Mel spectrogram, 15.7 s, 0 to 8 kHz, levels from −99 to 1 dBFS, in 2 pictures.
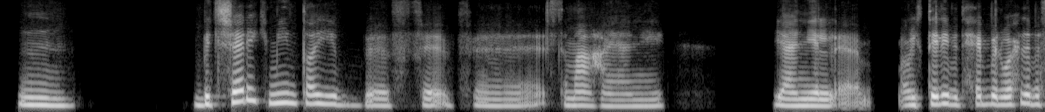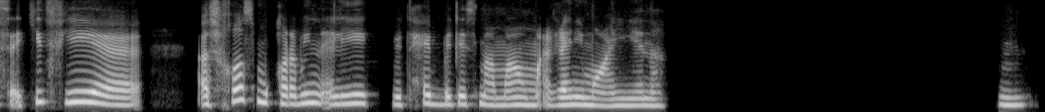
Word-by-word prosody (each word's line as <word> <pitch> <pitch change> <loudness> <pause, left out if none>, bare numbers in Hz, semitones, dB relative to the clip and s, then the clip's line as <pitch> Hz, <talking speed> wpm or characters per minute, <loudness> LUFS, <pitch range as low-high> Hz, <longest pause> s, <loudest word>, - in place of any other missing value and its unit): إمم، 190 -3 +2 0.9
بتشارك 265 +9 +4
مين 250 0 +4
طيب 215 -7 -1
في 180 +1 -6
في 175 +2 -7
سماعها 185 -2 -3
يعني؟ 170 +1 -6 0.8
يعني 180 -2 +3
ال 170 0 -2 0.2
قلت 195 +3 +1
لي 230 +2 +7
بتحب 210 +2 -2
الوحدة 210 +3 +3
بس 215 -1 -4
أكيد 280 0 -3
في 265 0 -5 1.0
أشخاص 320 0 +1
مقربين 245 -1 +2
إليك 235 +1 +1
بتحب 210 +1 -2
تسمع 215 -1 -1
معاهم 195 0 0
أغاني 200 +2 +2
معينة. 185 0 -1 2.5
إمم. 195 -1 -3
200 Hz, 100 wpm, -23 LUFS, 185-230 Hz, 2.5 s, لي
